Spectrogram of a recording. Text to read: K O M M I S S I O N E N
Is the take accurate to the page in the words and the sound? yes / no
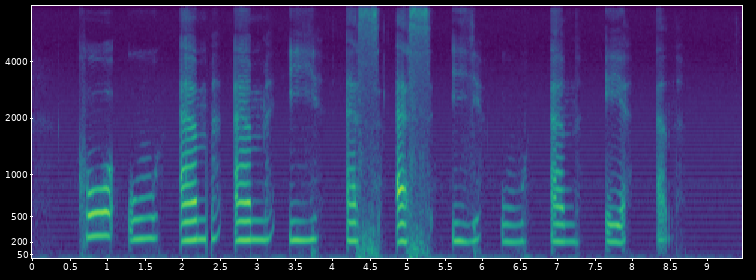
no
